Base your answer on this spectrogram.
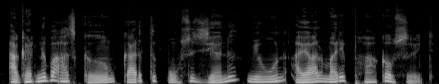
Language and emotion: Kashmiri, fearful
